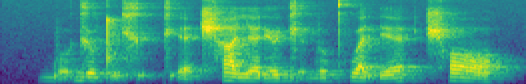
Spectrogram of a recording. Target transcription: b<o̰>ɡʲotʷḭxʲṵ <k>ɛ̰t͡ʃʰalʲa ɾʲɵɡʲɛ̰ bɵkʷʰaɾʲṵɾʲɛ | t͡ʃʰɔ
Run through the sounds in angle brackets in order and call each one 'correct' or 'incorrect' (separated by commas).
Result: correct, incorrect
